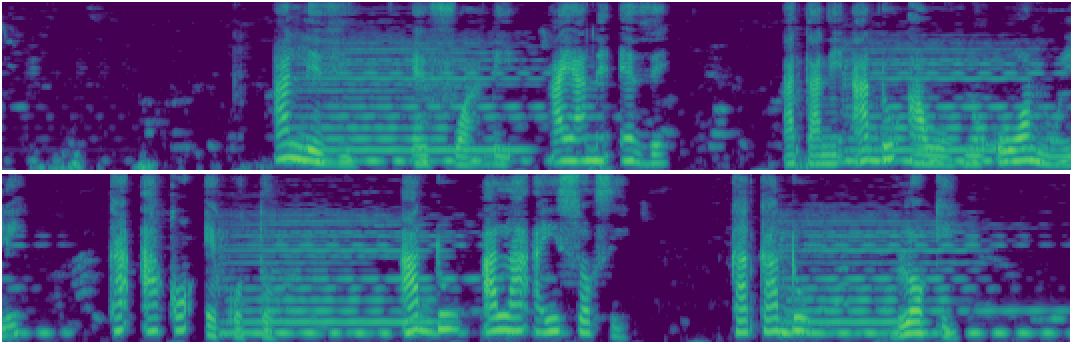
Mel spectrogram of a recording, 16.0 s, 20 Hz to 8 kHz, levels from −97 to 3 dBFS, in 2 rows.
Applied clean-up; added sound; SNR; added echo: classical method Wiener filter.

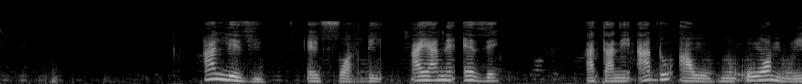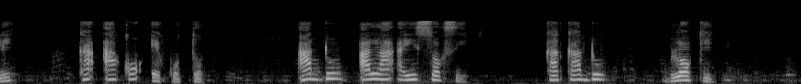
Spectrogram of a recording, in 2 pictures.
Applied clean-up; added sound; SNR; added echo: neural separator model SepFormer DNS4.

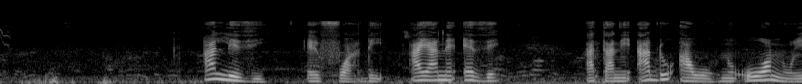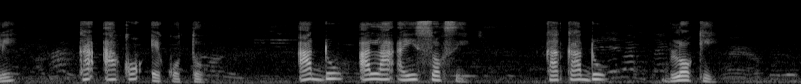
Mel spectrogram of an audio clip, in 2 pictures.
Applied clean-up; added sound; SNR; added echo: none; none; none; none.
